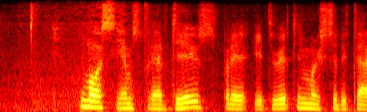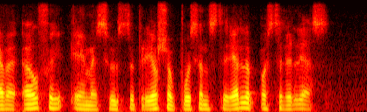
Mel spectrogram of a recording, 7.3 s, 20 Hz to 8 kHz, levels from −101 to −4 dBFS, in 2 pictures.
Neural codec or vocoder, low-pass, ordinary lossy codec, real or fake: codec, 16 kHz in and 24 kHz out, 0.8 kbps, FocalCodec, streaming, 65536 codes; 7.2 kHz; Opus, 24 kbps; fake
